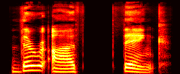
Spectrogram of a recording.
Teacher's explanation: For the unvoiced uh in think, you need to place the very tip of your tongue gently between your front teeth and blow air out. It is just air. No vibration from your vocal cords. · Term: unvoiced sound, unvoiced th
